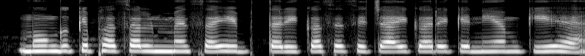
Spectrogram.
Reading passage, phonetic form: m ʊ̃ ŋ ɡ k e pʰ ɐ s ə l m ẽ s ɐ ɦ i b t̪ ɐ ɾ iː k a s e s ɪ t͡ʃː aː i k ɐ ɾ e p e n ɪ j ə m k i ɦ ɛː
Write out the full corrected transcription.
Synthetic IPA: m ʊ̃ ŋ ɡ k e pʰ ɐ s ə l m ẽ s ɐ ɦ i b t̪ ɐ ɾ iː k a s e s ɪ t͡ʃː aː i k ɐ ɾ e k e n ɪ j ə m k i ɦ ɛː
